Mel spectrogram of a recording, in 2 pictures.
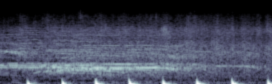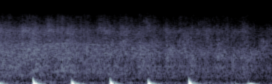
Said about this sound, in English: I go to sporting events. They sort of give a polite clap for the coaches. They really clap for the superstars. Here's one of our superstars, folks.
